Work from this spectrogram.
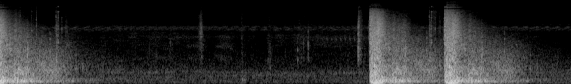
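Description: Two loud, close firearm shots a fraction of a second apart in Assassin's Creed IV: Black Flag, breaking out of a quieter, low game ambience.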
